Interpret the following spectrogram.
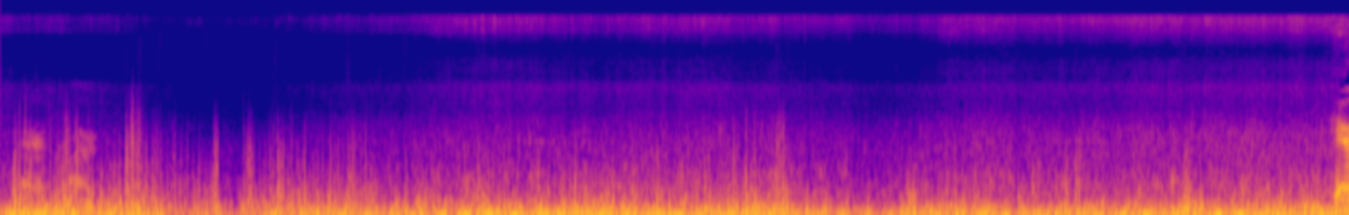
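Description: A motorboat cruising on calm water: a steady low engine drone and water along the hull, with wind buffeting the microphone.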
